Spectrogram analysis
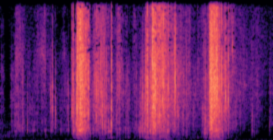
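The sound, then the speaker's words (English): Paper envelope torn open at a mock science awards ceremony: three loud crinkling, tearing bursts of paper with softer rustling between them and no talk. “you got to open the envelope first”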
